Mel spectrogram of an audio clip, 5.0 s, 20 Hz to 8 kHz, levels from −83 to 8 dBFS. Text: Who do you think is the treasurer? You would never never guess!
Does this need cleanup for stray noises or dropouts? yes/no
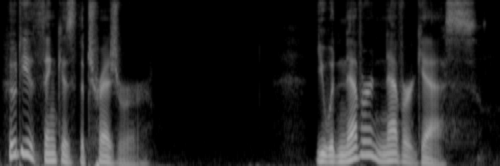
no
